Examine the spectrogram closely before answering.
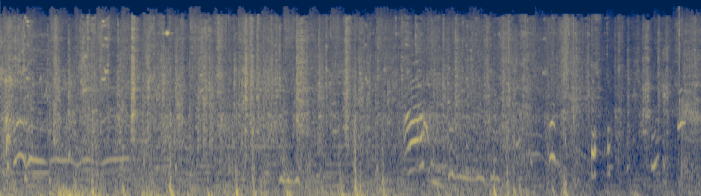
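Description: Four children bounce on a trampoline with repeated thumps, creaking springs and rattling, while high squeals and excited voices rise in and out over the steady bouncing.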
